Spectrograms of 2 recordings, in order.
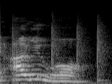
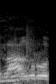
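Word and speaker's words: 樂: 음악 할 때는 여기 악이고 이제 좋다 할 때 좋아할 할 때는 요라고 발음하는 거예요. 그 다음에 이제 즐긴다 할 때는 이게 락으로 되는 거예요. 그 다음에 이제 약이라 할 때 그럴 때는 아니, 예. 그래서 악, 요, 락 이렇게 이제 세 가지로 되는데 음악, 가락, 요산요소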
